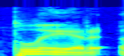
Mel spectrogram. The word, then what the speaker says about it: плеер: А почему плеер произносится как плеер, понятно, что мы идем вслед за произношением, а на письме история несколько иная.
